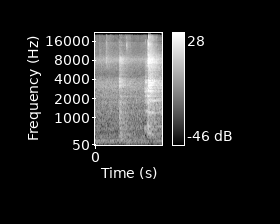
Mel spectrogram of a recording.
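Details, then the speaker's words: Samsung two-door inverter fridge with bottom freezer that isn't cooling, while ice is melted with water: two sharp cracks over a faint hum as an ice block splits off the iced-up evaporator and fan area. "Nah, bunyi kayak letak-letak itu teman-teman. Sudah bisa dipastikan itu ada blok es di dalamnya."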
